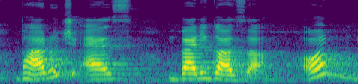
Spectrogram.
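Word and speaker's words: Barygaza: The Greeks referred to Bharuch as बैरीगाजा.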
